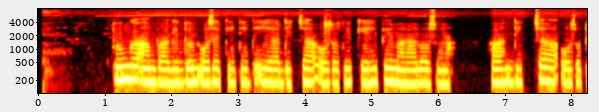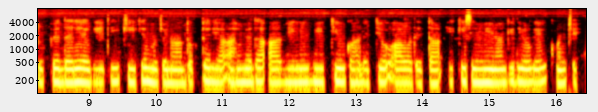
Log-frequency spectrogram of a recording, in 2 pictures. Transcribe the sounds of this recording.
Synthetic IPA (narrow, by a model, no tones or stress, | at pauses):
t̪ʊŋɡɐʔɐmbaːɡɪd̪ːɔnʔo̞ːs̬ɛt̪ːɪd̪ɪd̪ɛʔɪjad̪ɪt͡ʃːaːo̞ːsɔt̪ɪke̞ːhɪpːɛmɐɾaːlo̞ːsɔnɐ | hɐd̪ɪt͡ʃːaːʔo̞ːsɔt̪ʊpːɛd̪ɐɾɪjaɡeːt̪ɪkiːkɛmɔt͡ʃʼɛnaːd̪ɔkt̪ɛɾɪjɐʔɐɦɪmɛd̪ɐʔaːbiːlibiːt̪ːɪjɔkɐhɐlɛt̪ːɪjɔaːwɐt̪ɛt̪ːaɛkːɪsɪmiːnɐɡɪd̪ɪjo̞ːɡe̞ːkʼɔnt͡ʃʼːɛ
